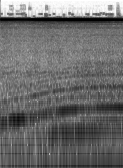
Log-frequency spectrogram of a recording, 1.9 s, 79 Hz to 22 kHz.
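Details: Newport NK180 kayak trolling motor, run out of water without prop to remove resistance and water noise: siren-like whine climbing in pitch as speed rises; loud motor fault, cause unknown, warranty claim.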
